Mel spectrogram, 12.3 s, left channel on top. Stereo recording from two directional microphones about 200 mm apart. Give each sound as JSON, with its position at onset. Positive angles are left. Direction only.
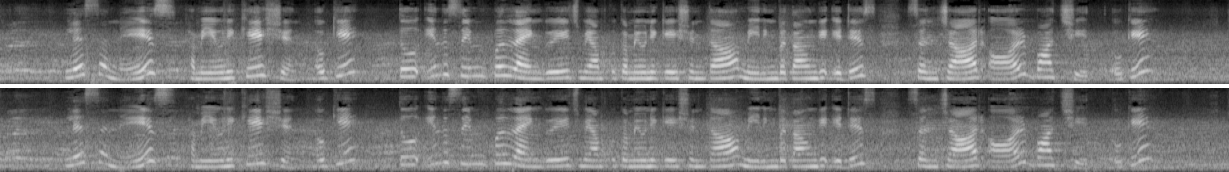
{"t": 0.7, "sound": "speech", "side_deg": 20}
